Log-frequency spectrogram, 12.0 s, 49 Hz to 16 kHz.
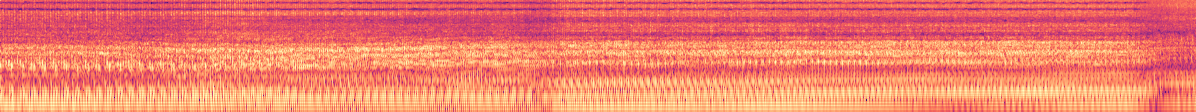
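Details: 1946 Piper J-3 Cub, first start and run-up after a four-year restoration. Lines took a minute to prime. Temperature was brought just over 100 and mags and carb heat checked good. Steady, even drone with no stumble; it ran great.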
